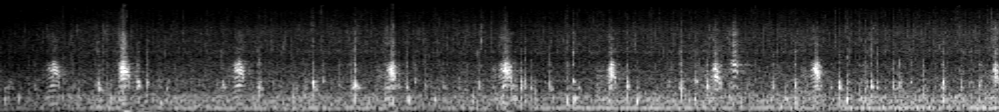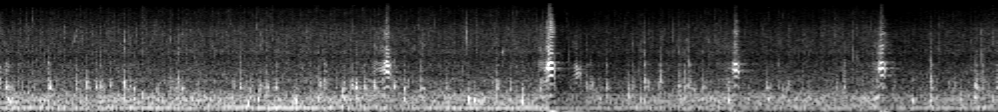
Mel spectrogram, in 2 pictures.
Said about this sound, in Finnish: Kalalokke ja ropina kuuluu aika niin, hyvin. Niin, kuuluu, joo.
